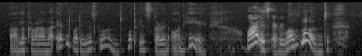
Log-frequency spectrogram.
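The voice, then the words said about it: South London accent. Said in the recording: “my South London accent”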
